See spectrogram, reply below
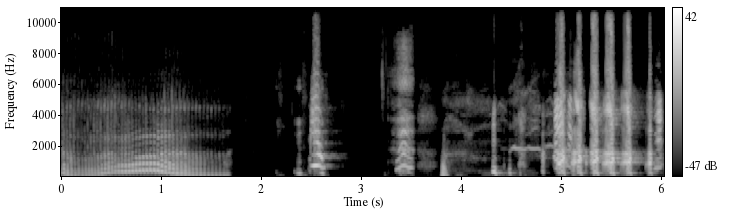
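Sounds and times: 
voice imitating a cat's purr: 0.0s - 1.8s
laughter: 3.8s - 6.0s.

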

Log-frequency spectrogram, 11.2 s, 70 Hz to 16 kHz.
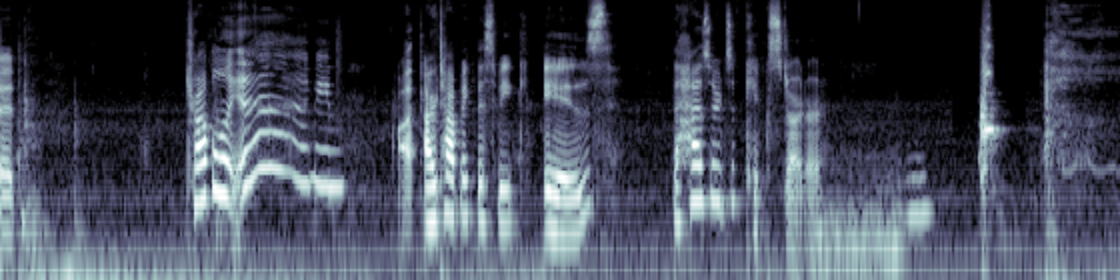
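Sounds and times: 
speech: 0.1s - 0.4s, 1.8s - 6.1s, 6.7s - 8.4s, 9.8s - 10.0s
dog barking: 9.8s - 10.1s.

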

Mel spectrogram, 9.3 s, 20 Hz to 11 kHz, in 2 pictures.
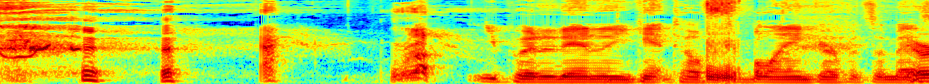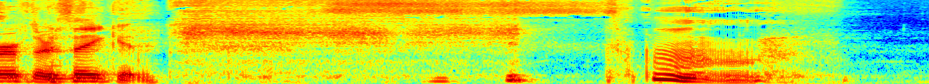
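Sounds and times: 
speech: 0.4s - 6.0s, 6.8s - 8.6s
voice imitating cassette tape hiss: 5.5s - 8.7s.

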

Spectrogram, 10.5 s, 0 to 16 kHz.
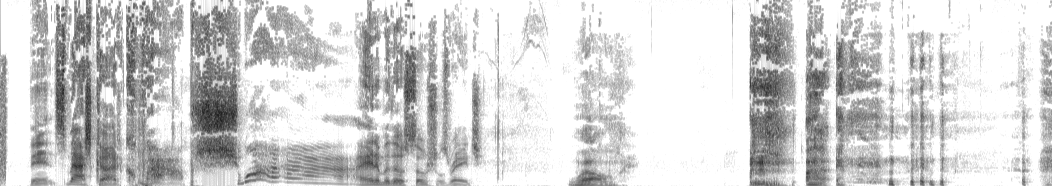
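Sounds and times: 
speech: 0.3s - 2.8s, 3.4s - 5.0s, 5.7s - 6.3s, 7.5s - 9.6s, 10.2s - 10.5s
person coughing: 7.5s - 8.9s.

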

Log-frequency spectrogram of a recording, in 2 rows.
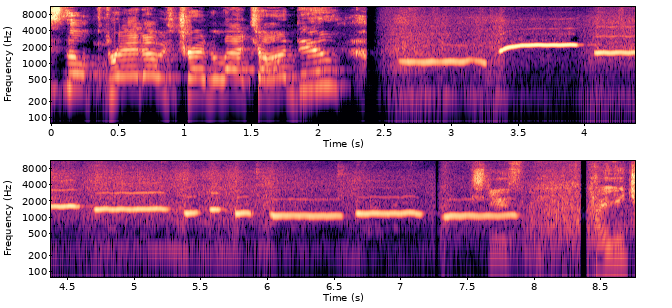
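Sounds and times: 
speech: 0.1s - 2.4s, 7.6s - 8.7s
person whistling a slow sustained melody: 2.6s - 7.9s.

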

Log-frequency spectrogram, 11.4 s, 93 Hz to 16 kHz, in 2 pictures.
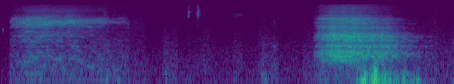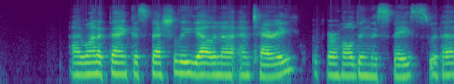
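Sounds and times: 
full loud exhale with a low rushing body: 0.1s - 1.4s, 4.0s - 5.3s
slow deep breath drawn in: 0.1s - 1.6s, 3.9s - 5.3s
speech: 6.6s - 11.3s.

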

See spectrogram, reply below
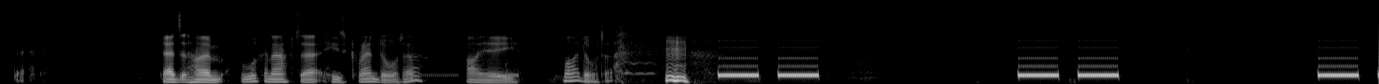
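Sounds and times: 
speech: 1.6s - 7.1s
telephone ringing out on a call home in double bursts: 7.2s - 8.2s, 10.2s - 11.2s, 13.2s - 13.7s.

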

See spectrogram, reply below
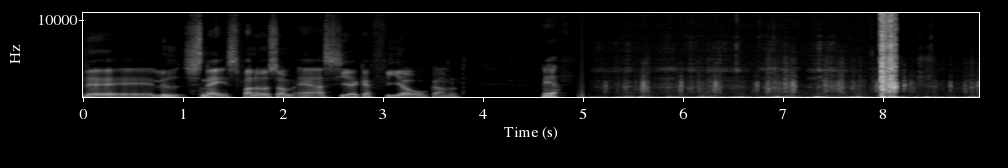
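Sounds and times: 
speech: 0.0s - 3.9s, 4.6s - 5.6s
running footsteps on soft ground in a forest: 5.0s - 8.9s
crunch or rustle: 5.2s - 8.9s.

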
